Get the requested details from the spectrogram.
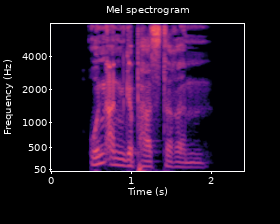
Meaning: strong dative masculine/neuter singular comparative degree of unangepasst
- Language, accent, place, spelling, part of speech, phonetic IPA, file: German, Germany, Berlin, unangepassterem, adjective, [ˈʊnʔanɡəˌpastəʁəm], De-unangepassterem.ogg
